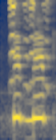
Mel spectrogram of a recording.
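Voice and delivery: high-pitched toy horn; playful horn noise. Pretend. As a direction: beep like a little car horn, pitched high. Imitating a horn for child's ride-on.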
